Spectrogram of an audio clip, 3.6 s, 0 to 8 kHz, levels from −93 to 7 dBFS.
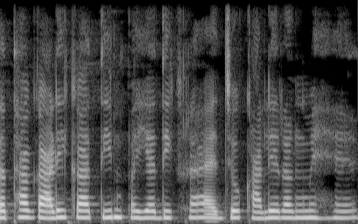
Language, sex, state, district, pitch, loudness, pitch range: Hindi, female, Jharkhand, Deoghar, 240 Hz, -16 LUFS, 235-245 Hz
